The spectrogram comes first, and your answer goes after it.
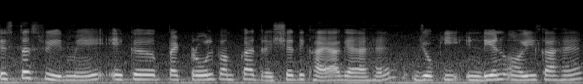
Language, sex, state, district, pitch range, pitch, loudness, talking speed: Hindi, female, Bihar, Bhagalpur, 195-225 Hz, 215 Hz, -19 LUFS, 175 wpm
